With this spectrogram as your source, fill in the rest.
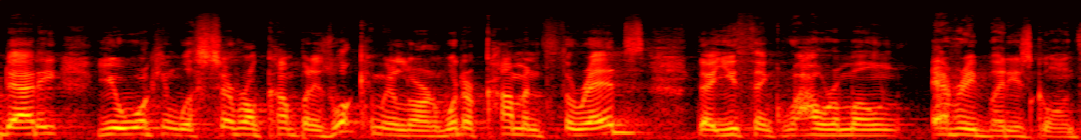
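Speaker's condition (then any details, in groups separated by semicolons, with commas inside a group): No condition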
